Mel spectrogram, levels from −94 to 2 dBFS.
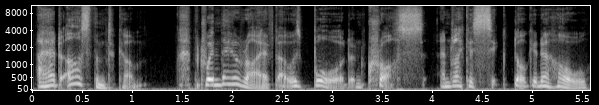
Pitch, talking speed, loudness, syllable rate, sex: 160 Hz, 245 wpm, -21 LUFS, 5.5 syllables/s, male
